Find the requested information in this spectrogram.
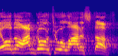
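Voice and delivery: high, loud mock lament; exaggerated woe-is-me whine; mock complaining. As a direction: moan it out like a hammed-up complainer. Acts someone complaining about troubles.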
